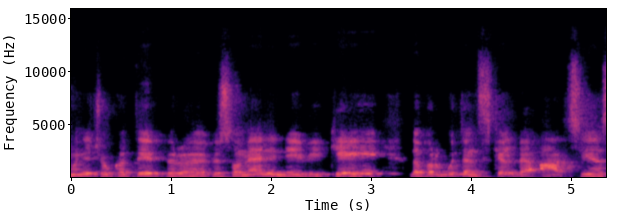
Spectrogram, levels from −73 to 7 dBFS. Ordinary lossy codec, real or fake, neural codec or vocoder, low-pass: AAC, 64 kbps; real; none; 14.4 kHz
